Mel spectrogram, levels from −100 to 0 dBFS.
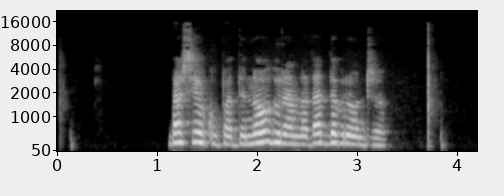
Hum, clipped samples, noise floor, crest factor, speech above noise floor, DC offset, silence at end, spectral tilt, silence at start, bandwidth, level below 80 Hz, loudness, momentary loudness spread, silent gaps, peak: none; under 0.1%; under -90 dBFS; 20 dB; over 71 dB; under 0.1%; 0.35 s; -4.5 dB/octave; 1.15 s; 15 kHz; -72 dBFS; -20 LUFS; 17 LU; none; -2 dBFS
